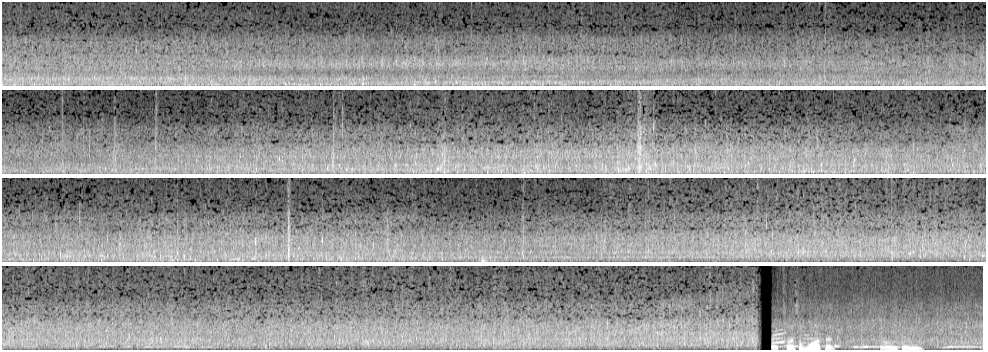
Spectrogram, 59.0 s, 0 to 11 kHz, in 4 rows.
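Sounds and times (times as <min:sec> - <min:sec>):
stream running over rocks: 0:00.0 - 0:59.0.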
